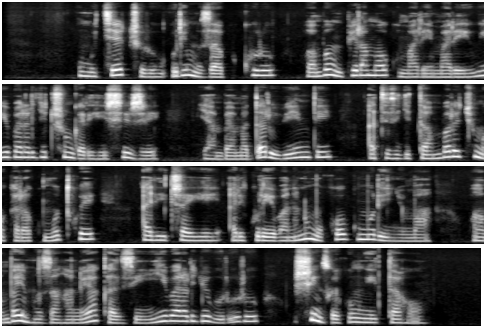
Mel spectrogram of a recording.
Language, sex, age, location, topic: Kinyarwanda, female, 18-24, Kigali, health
